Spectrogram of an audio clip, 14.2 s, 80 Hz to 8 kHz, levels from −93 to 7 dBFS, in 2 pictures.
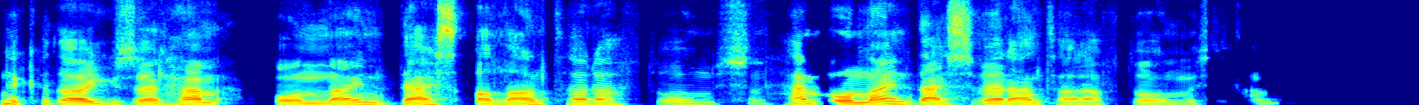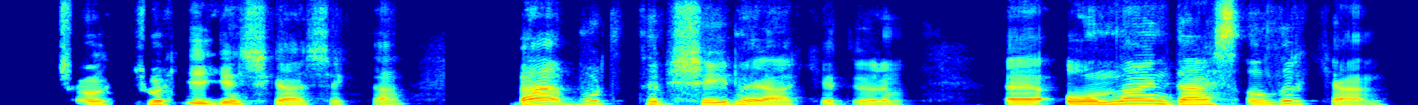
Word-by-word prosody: ne 210 - +1
kadar 150 - +5
güzel. 110 -3 0
Hem 135 +3 +3 0.3
online 110 +6 +1
ders 145 +8 +4
alan 100 +7 +2
tarafta 175 -2 -3
olmuşsun 160 +7 -11
hem 185 - +1
online 155 +5 +5
ders 130 -1 +2
veren 115 +3 +3
tarafta 95 -5 -5
olmuşsun. 90 -2 -9 1.3
Çok, 130 +1 -4
çok 140 0 -3
ilginç 110 -5 -2
gerçekten. 100 -1 -6 0.5
Ben 195 -2 +1
burada, 215 +1 -6
tabii, 185 -1 -5
şeyi 150 +3 -2
merak 95 - -2
ediyorum. 95 -4 -7 0.5
Eee, 110 0 +2
online 185 +10 +2
ders 170 -2 +1
alırken 150 - -4
140 Hz, 125 wpm, -23 LUFS, 105-170 Hz, 1.3 s, kadar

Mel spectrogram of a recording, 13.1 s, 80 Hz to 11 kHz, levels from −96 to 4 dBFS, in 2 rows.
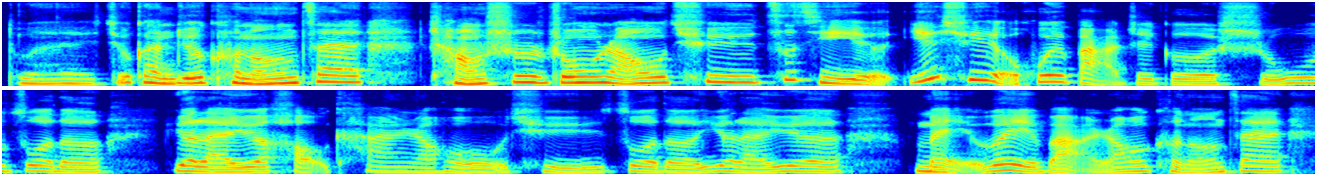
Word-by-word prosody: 对， 185 -1 -4
就 180 - -3
感 215 -6 +4
觉 195 +1 +6
可 215 0 +2
能 185 +4 +6
在 245 -1 +3 0.3
尝 185 -2 +3
试 240 +2 +4
中， 225 0 +6
然 210 -6 +4
后 210 +3 +4
去 235 0 +1
自 280 +9 -2
己 190 - 0
也 335 - +4
许 335 -7 +4
也 265 - +2
会 255 0 +2
把 - - -2
这 190 -1 -9
个 175 -1 -4
食 175 0 -8
物 205 +4 -4
做 205 0 -4
得 175 -1 -4 0.3
越 215 -4 +2
来 170 -3 +1
越 180 +2 0
好 180 - -8
看， 185 -2 -10
然 165 -1 -8
后 165 -2 -6
去 175 -2 -9
做 195 0 -5
得 170 -2 -5
越 200 +3 -5
来 170 -2 -5
越 195 -1 -3 0.3
美 180 -7 -2
味 215 -3 +2
吧。 180 - -3
然 175 - -6
后 195 +1 -4
可 195 -2 -7
能 150 +5 -6
在 195 0 -3
190 Hz, 215 characters per minute, -22 LUFS, 180-220 Hz, 0.3 s, 觉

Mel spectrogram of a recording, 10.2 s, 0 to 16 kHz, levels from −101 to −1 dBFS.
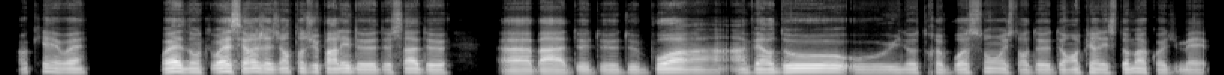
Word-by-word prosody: OK, 115 +2 -16 0.2
ouais. 115 0 -1 0.7
Ouais, 135 +2 +8
donc 120 -1 -3
ouais, 135 +3 +6
c'est 120 - +1
vrai, 130 +1 +4
j'ai 115 - +1
déjà 115 +3 -1
entendu 125 0 -4
parler 120 0 +2
de 105 -2 0
de 105 0 -7
ça 120 +3 +1
de, 95 -1 -2 0.5
heu, 85 0 +1
bah, 90 0 +3
de 95 +2 -7
de 95 +2 -8
de 100 +2 -8
boire 100 -2 +2
un - - -6
un - - -5
verre 110 0 0
d'eau 125 0 +5
ou 105 -1 -8
une 105 +1 -8
autre 110 0 -7
boisson 110 +5 -5
histoire 100 -2 -9
de 100 0 -4
de 100 - -11
remplir 105 +3 -4
l'estomac 110 +3 -3
quoi 100 -3 -9
du - - -22
mais 95 -1 -8
110 Hz, 220 wpm, -22 LUFS, 100-120 Hz, 0.7 s, Ouais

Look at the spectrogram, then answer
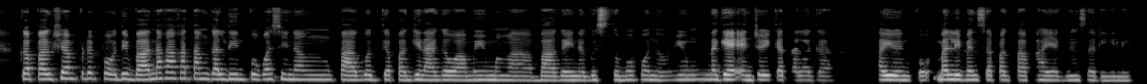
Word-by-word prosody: kapag 245 -1 +2
siyempre 265 0 -1
po, 255 -3 -2
'di 250 -2 0
ba, 225 0 +5
nakakatanggal 265 -2 0
din 235 -2 0
po 235 -1 -3
kasi 240 +1 -2
ng 220 -1 -2
pagod 210 0 -1
kapag 205 -1 -3
ginagawa 200 -1 +1
mo 205 - -1
'yong 210 0 +1
mga 200 -1 -3 0.2
bagay 195 +1 0
na 195 - -1
gusto 205 +1 0
mo 210 +1 -4
po, 220 - -4
'no, 200 -2 -3
'yong 220 +1 -3
nag-e-enjoy 215 -1 +4
ka 210 - -1
talaga. 195 -1 -11 0.4
Ayun 210 -2 +6
po 195 0 -7
maliban 220 -1 +4
sa 215 - -2
pagpapahayag 200 -1 -5
ng 195 +1 -4
sarili. 185 -2 -6
210 Hz, 175 wpm, -26 LUFS, 200-230 Hz, 0.4 s, Ayun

